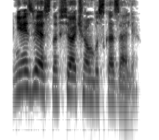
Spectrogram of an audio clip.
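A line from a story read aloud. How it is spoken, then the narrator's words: Irritated king. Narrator (Russian): ответил король раздраженно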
